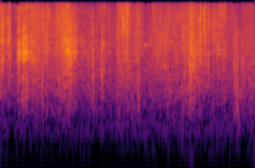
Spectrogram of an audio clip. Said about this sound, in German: Wir sind jetzt schon einige Schritte übers Welttellerfeld gegangen und befinden uns auf einer Fläche, die im Ausland liegt.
